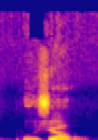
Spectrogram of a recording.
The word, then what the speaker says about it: Peugeot: The name is Peugeot.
